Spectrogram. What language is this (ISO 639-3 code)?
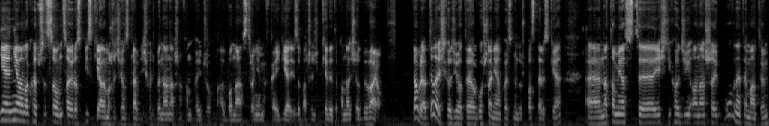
pol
